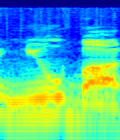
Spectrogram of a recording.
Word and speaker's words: nu bar: It is given by nu bar. Idu eppadi pronounce pananum? Nu bar. Mu kadayadu.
